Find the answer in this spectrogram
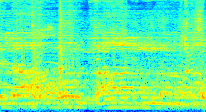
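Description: Folk band playing live: a male voice sings a chant-like melody over a low sustained accompaniment.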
